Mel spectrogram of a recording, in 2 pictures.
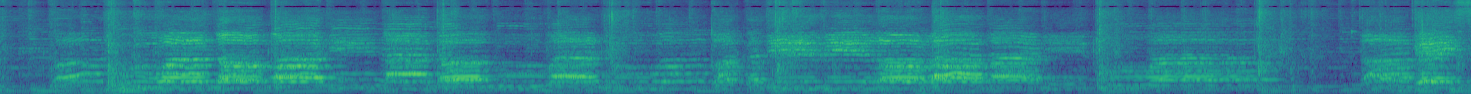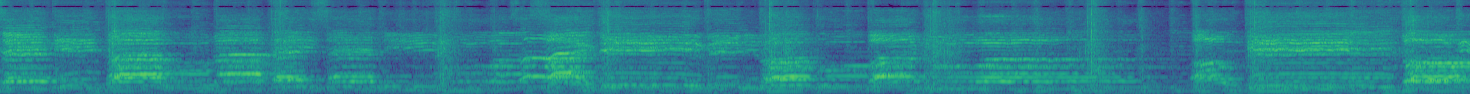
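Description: A mostly male vocal group singing in close harmony, accompanied by two strummed acoustic guitars and a ukulele. The song runs in phrases with short breaks between them.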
